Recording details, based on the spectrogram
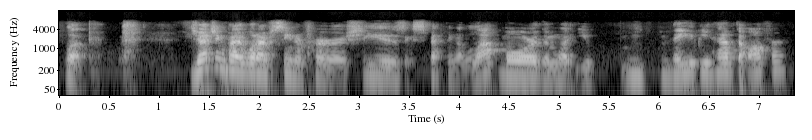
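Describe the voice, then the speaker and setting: A man's voice: a little high, animated, unhurried. Frank, skeptical werewolf woman played by a man. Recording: dull lo-fi audio.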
